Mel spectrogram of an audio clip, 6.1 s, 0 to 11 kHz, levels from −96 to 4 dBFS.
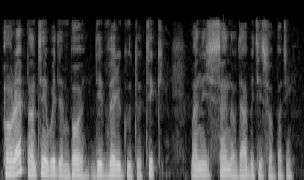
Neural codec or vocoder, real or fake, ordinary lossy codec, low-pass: none; real; AAC, 48 kbps; 7.2 kHz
